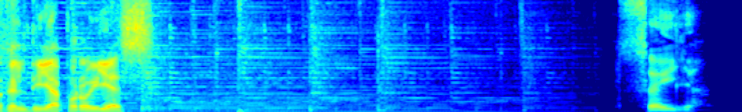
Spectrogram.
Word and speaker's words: saylla: de vídeos en la que te enseñamos a pronunciar algunas palabras en quechua así que nuestra palabra del día por hoy es sella sella sella la palabra quechua en español significa planta forrajera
